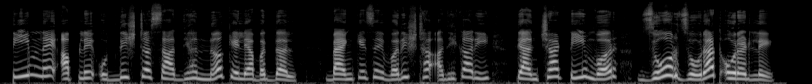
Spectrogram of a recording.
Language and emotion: Marathi, angry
